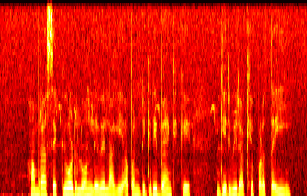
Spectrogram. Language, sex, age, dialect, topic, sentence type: Magahi, female, 18-24, Central/Standard, banking, statement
